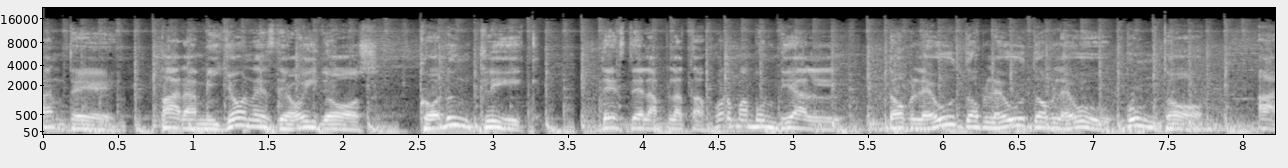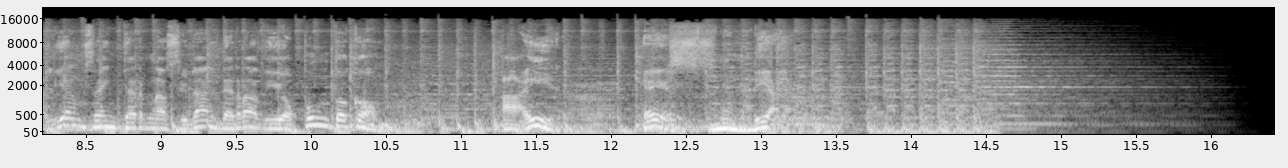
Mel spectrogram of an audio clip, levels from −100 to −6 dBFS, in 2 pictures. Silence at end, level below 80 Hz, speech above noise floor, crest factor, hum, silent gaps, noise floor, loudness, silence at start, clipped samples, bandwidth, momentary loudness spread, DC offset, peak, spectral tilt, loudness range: 1.25 s; -28 dBFS; 50 dB; 14 dB; none; none; -65 dBFS; -16 LUFS; 0 s; under 0.1%; 17 kHz; 9 LU; under 0.1%; -2 dBFS; -4.5 dB/octave; 1 LU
